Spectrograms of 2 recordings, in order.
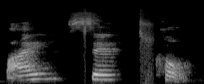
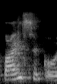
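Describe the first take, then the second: First: "Bicycle" drawn out slowly, each syllable separated: bi-cy-cle; slow syllable count. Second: Said in the usual way. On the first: Shown as a demonstration. Teacher to viewers counting on fingers, "Bicycle" slow and split into syllables. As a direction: stretch "Bicycle" so each beat can be counted. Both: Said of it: "you can count on your fingers".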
